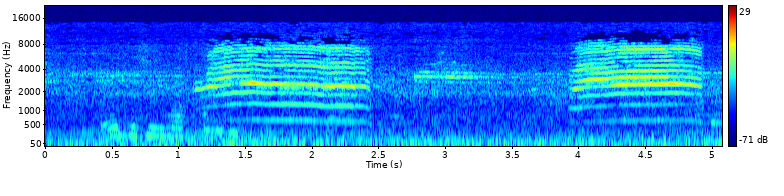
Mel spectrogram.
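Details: Stray kittens fed small raw fish caught from a pond meow twice, each a drawn-out, slightly falling cry about a second long, separated by a pause; faint low murmuring sounds near the start.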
